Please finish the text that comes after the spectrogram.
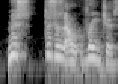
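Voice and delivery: loud, indignant scolding; scowling outrage. A narrator's reading. Servant scolding Mary for the snowball, indignant. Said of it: "scowling at Mary".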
